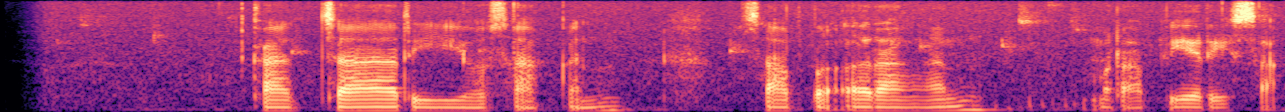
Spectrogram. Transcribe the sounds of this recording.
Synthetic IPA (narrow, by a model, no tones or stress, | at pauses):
kḁt͡ʃaɾijosa̰kən | sab̥ə̰ʔəɾaŋanməɾʔapiɾisa̰ʔ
